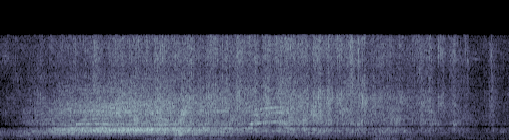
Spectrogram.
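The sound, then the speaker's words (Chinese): Audience applause at a Buddhist gathering, congratulating the head of a radio station. Dense, broad clapping swells in quickly, holds steady for several seconds and eases off slightly near the end. “现在让我们用最热烈的掌声恭喜尊敬的卢军宏台长。”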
